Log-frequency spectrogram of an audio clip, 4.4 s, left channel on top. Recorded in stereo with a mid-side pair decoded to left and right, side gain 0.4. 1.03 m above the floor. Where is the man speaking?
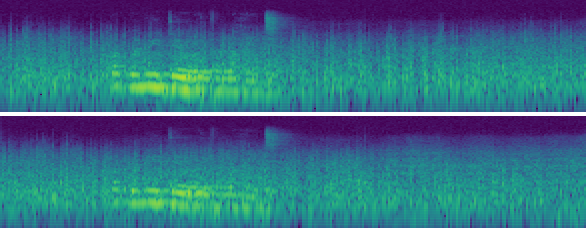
35° left, 0.8 m.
